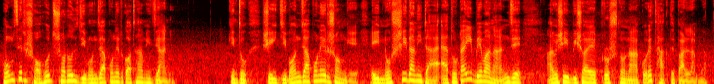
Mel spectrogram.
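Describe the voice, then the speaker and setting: An actor playing Dr Watson, a genial, sceptical gentleman who tells the story in the first person, with expressive delivery and a husky voice. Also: mid-range voice, moderate pace. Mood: narrating.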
